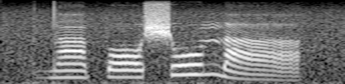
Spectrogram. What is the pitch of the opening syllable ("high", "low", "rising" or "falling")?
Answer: high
